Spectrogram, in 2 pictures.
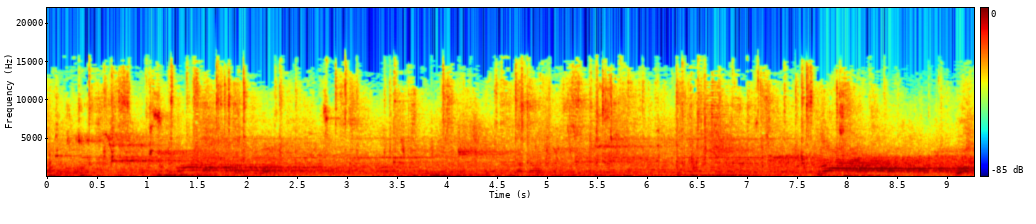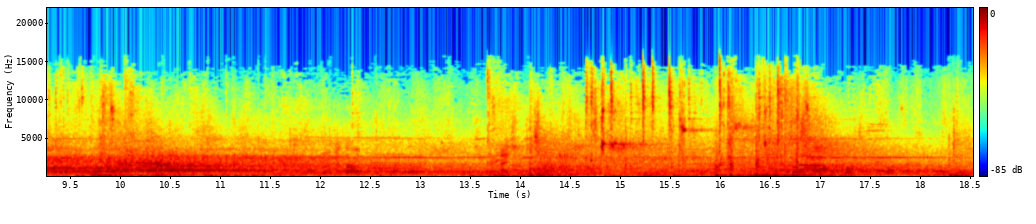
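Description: Footsteps shuffle and squeak on a hall floor.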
